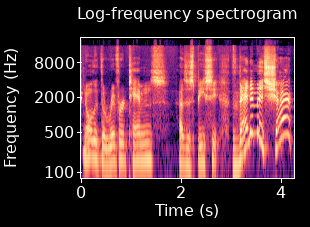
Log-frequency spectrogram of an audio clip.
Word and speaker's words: Thames: Well, you pronounce it Thames, but it's spelled...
